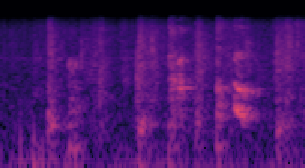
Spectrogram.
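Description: Toddler making a few short, high, squeaky vocal sounds in the second half, over a run of light rapid ticks and taps.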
